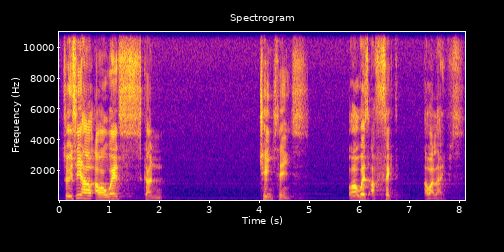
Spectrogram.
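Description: A male preacher with a bright, forceful voice delivers a sermon in short emphatic bursts. He repeats his points and leaves pauses for an interpreter. The sound comes from a church service. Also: medium pitch, expressive, clear, resonant tone.

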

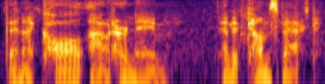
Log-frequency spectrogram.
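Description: A man's voice: fairly low pitch, steady tone, a little slow, a crowd in the background, close to an everyday voice. An actor playing a lovestruck, self-doubting audio geek, narrating his romance in short, confiding phrases for a radio drama. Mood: wistful, hushed.

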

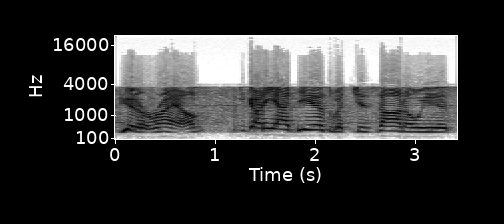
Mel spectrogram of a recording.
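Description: A man's voice: a little high, normal speed, muffled recording, a little hiss or hum, close to an everyday voice. An actor playing a dim small-time crook, just out on parole, who talks slangy tough-guy street talk with bad grammar. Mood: wheedling. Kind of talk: 1950s radio drama acting.

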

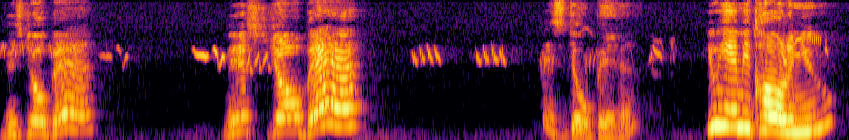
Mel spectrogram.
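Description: A woman's voice: high voice, big pitch swings, mellow, a little hiss or hum, heavily acted. An actress playing a caring, wise older Southern household servant in a radio drama, with a motherly manner. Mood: calling out. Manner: unhurried, motherly.

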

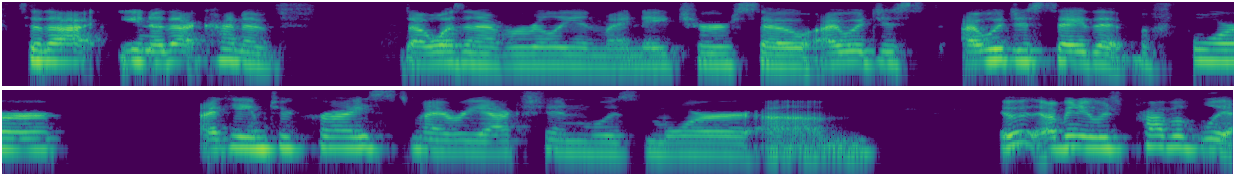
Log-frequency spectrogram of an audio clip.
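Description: A woman's voice: fairly low pitch, pushed and bright. A woman co-hosting a church podcast, sharing her view in a hesitant, thinking-aloud way. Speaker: podcast co-host. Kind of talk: casual conversation. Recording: dull lo-fi sound.

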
